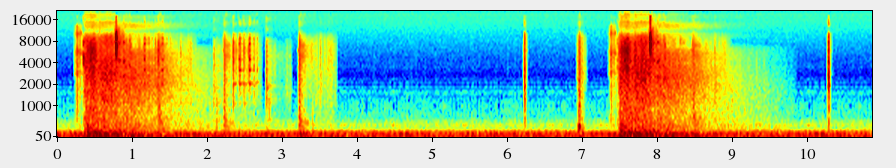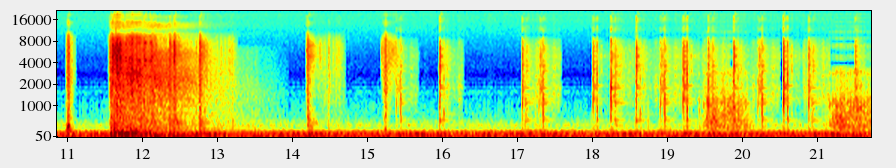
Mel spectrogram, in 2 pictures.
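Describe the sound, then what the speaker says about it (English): Lipstick explosive devices detonating in the game The Operative: No One Lives Forever on PS2, a few heavy booms at intervals over a steady low hum, mixed with sharp clicking game effects. "These relatively inconspicuous-looking lipsticks are actually powerful explosive devices that detonate on impact."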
